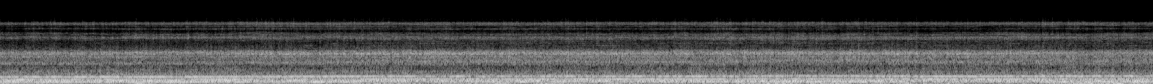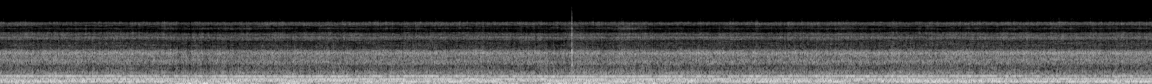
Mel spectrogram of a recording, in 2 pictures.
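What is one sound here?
A small tractor engine drones steadily up close as it drives along.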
